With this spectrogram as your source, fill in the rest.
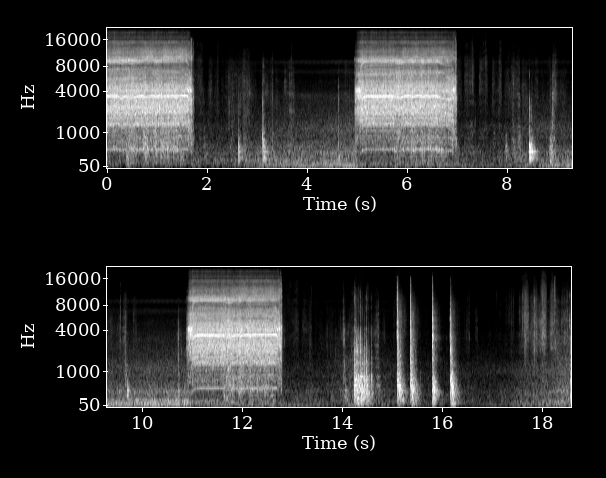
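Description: A power drill bores countersink holes and drives screws into a steel plate on a Hyundai Casper car door, with three loud, sustained whirring bursts followed by sharp metallic clicks and taps.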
